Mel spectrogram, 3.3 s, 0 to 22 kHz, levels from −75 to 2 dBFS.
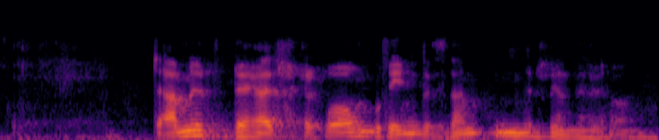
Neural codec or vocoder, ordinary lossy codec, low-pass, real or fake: codec, 24 kHz, 1.5 kbps, HILCodec; none; 7.2 kHz; fake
